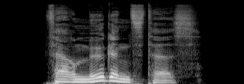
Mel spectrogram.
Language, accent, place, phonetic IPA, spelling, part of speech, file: German, Germany, Berlin, [fɛɐ̯ˈmøːɡn̩t͡stəs], vermögendstes, adjective, De-vermögendstes.ogg
- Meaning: strong/mixed nominative/accusative neuter singular superlative degree of vermögend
